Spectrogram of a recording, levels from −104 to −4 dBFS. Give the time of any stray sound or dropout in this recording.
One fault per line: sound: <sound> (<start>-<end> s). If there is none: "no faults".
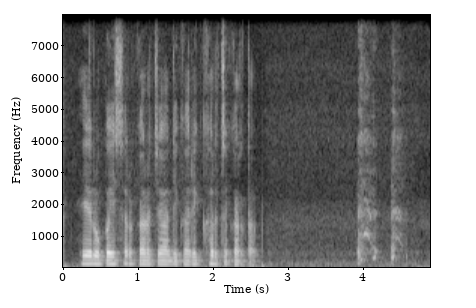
sound: cough (3.9-4.6 s)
